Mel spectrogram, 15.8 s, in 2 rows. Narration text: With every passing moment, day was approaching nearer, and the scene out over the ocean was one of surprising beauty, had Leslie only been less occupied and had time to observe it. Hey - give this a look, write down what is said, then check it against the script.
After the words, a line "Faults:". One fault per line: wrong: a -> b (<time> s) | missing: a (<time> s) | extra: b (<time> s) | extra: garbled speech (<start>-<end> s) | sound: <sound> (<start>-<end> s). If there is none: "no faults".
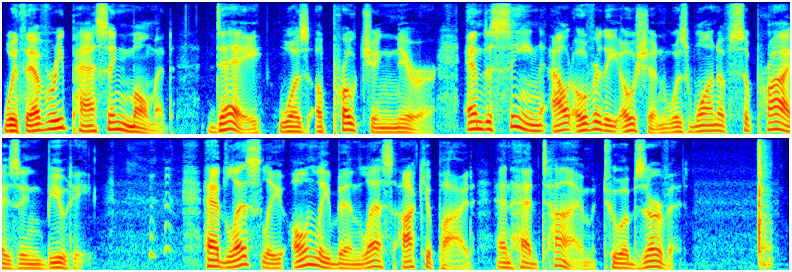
With every passing moment, day was approaching nearer, and the scene out over the ocean was one of surprising beauty, had Leslie only been less occupied and had time to observe it.
Faults:
sound: laugh (9.1-9.6 s)
sound: tap (15.5-15.6 s)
